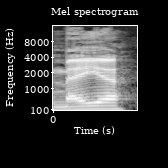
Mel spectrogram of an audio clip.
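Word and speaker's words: Maye: Maya? Is that how you pronounce it? – Yeah.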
